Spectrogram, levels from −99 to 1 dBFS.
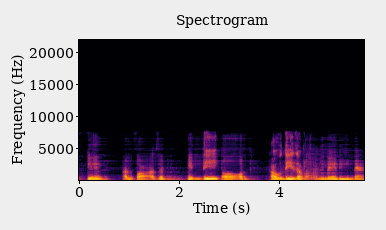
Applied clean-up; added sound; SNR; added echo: neural mask model DeepFilterNet 3.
